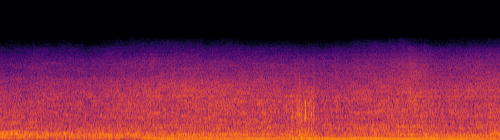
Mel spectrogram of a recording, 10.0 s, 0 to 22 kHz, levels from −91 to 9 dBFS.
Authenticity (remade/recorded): remade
